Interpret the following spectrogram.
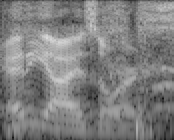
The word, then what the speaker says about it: Izzard: it's the second syllable is pronounced ard, not erd. So as I was saying, Eddie Izzard.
